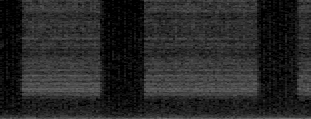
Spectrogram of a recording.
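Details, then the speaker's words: Homemade buzz coil from modern parts for a hit-and-miss engine, tested on a battery with a spark plug grounded to battery negative: three bursts of harsh, high hissing buzz, spark present, working normally. "you can hear my buzz coil buzzing i am getting a spark so let me try to get a shot of that for you we'll be right back"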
